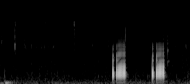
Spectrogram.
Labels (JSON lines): {"label": "biophony, knock croak", "recorder": "SoundTrap 300"}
